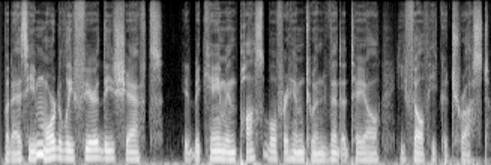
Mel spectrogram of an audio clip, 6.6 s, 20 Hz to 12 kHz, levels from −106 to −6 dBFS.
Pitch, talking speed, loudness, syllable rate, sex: 105 Hz, 190 wpm, -19 LUFS, 5.1 syllables/s, male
